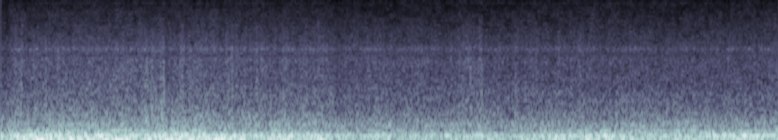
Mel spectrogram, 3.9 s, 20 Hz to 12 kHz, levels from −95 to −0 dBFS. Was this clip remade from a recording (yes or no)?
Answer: no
